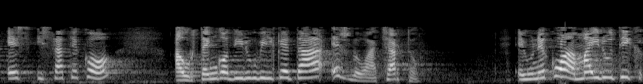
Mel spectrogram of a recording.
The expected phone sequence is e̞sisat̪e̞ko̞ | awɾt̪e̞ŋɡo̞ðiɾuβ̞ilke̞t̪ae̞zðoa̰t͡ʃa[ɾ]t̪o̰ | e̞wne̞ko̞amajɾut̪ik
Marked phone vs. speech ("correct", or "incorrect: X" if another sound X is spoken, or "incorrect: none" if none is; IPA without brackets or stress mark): correct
